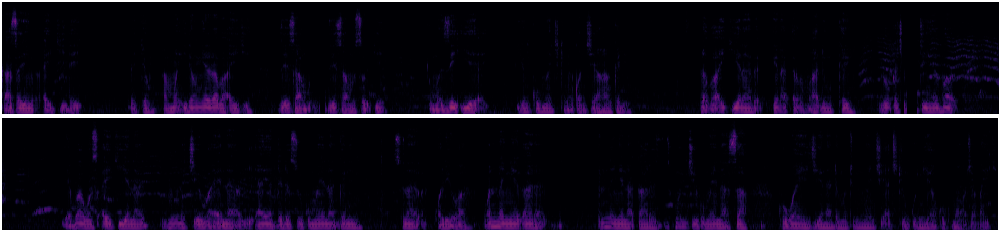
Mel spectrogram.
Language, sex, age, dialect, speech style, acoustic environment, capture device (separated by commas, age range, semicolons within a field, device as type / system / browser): Hausa, male, 25-34, Nigeria - Kano, relaxed, nature, desktop / Linux / Chrome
